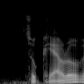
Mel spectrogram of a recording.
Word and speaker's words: Zucchero: Ich habe nochmal geschaut, also man hat ja dann bei den Quellen auch nochmal sichtbar, wie das ausgesprochen wird, der liebe Künstler, nämlich Zucchero. Zucchero wird dieser Künstler ausgesprochen.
